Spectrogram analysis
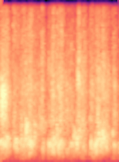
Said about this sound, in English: Another round of applause, please.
